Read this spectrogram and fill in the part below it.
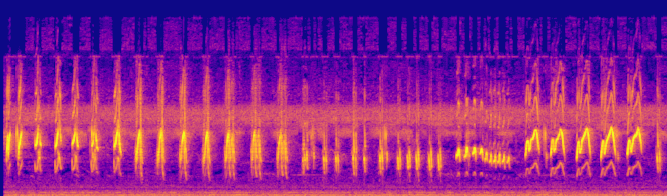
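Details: Singing bush lark song: long run of rapid, high, dry chirped notes repeated several times a second, a brief buzzy warble near the middle, then sharp rising whistled notes at the end; faint steady hum behind.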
